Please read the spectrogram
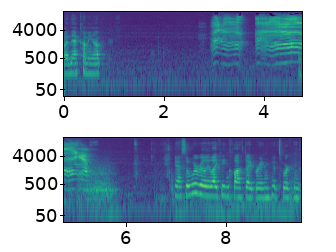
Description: An adult female speaks, a baby cries, and a scraping sound occurs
